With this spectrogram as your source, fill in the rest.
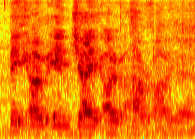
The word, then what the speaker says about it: Bonjoro: How do you spell it, man? So it's French. Bonjoro.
